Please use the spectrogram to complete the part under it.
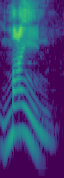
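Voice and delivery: loud, hammed-up toddler "Mine"; exaggerated possessive cry. Shown as a demonstration. Preacher leads congregation in toddler's word, exaggerated and possessive. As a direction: lean hard on it like a possessive kid. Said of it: "A bit more accent".

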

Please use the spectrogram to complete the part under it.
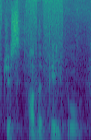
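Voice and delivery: ordinary talk

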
